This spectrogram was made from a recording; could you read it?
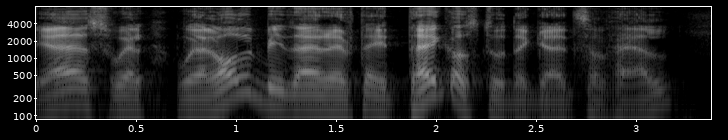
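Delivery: preaching voice. Mimicking the other speaker's line: imitating a rabbi voice. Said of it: "sometimes you do sound like a rabbi".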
